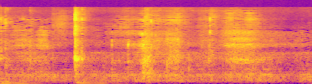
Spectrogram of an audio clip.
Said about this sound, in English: I'd be typing all day, and somehow I can't even figure out how to type words on laptop. That's crazy.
